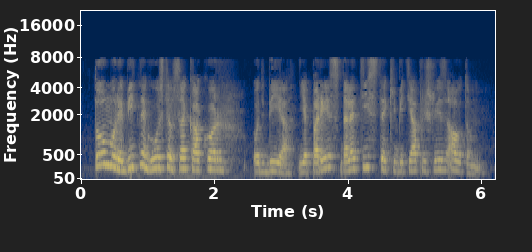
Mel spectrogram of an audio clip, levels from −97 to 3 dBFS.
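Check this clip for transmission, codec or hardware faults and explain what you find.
One codec fault is present, running through the whole clip; no transmission or hardware faults are apparent.

From start to finish the speech shows AAC compression damage, likely from a low-bitrate AAC-LC encode, roughly 24 kbps. Nothing remains above 7.6 kHz, and the encoder's coarse quantisation leaves sibilants fizzy and vowels warbling. That warble is what distinguishes it from a simple low-pass filter, which would only dull the sound.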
